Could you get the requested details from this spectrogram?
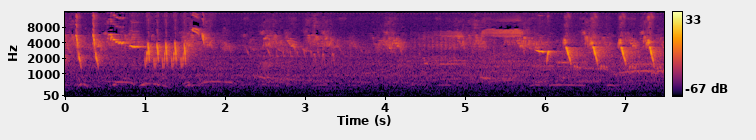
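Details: Young common nightingale at dawn delivers clicking notes and a rapid buzzing trill, pauses in a quieter stretch, then ends with loud, evenly spaced, sharply descending whistled notes repeated about twice a second.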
